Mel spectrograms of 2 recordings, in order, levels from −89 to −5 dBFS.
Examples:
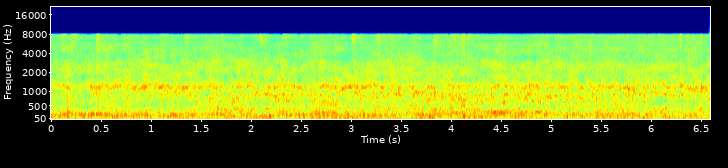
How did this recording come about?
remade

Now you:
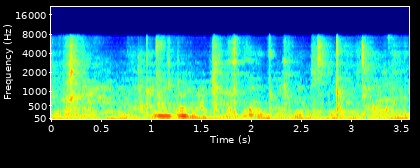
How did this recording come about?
remade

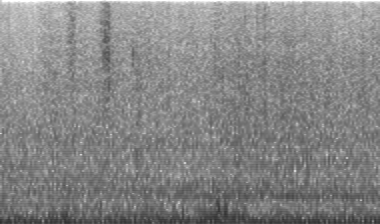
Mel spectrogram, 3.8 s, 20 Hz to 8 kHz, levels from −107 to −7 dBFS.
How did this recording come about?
recorded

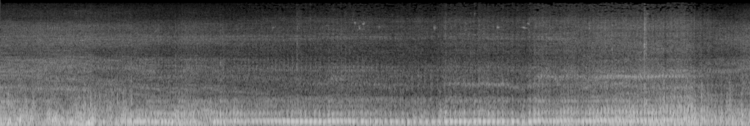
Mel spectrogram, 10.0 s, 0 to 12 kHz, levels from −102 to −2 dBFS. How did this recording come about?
recorded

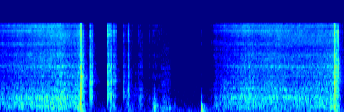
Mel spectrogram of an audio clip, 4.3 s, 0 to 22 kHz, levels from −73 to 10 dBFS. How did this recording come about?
remade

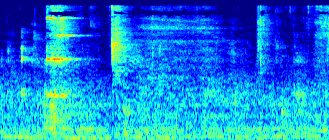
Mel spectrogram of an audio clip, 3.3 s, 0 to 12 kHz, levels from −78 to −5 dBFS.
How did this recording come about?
recorded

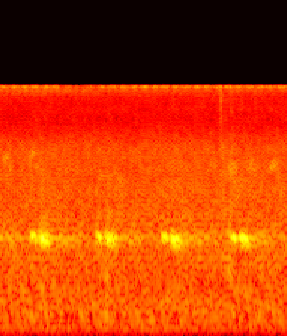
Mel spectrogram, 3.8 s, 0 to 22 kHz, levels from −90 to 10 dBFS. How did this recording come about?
remade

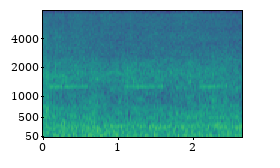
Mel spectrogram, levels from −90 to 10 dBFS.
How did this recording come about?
remade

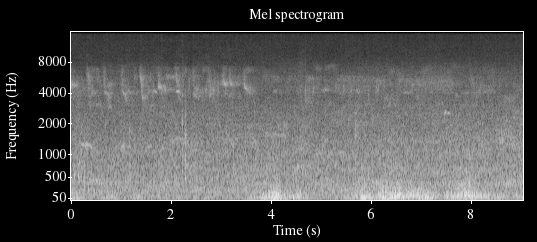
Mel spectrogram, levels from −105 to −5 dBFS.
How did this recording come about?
remade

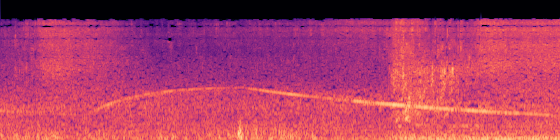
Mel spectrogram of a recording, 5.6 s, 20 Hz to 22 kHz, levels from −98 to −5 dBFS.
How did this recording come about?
recorded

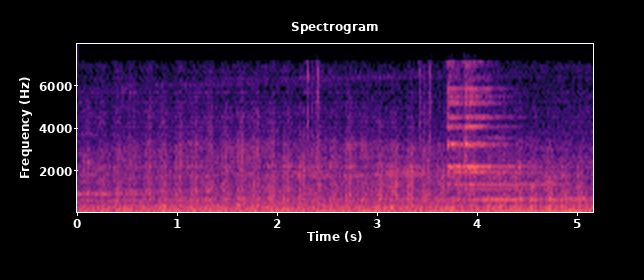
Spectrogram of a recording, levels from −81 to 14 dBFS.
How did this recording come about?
remade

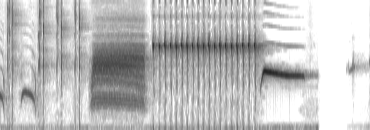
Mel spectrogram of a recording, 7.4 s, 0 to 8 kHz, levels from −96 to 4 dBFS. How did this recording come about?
recorded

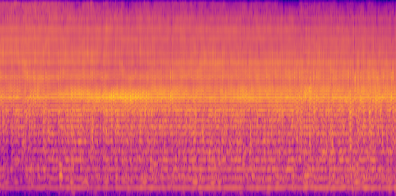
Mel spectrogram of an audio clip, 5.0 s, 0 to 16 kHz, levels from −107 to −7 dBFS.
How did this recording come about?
remade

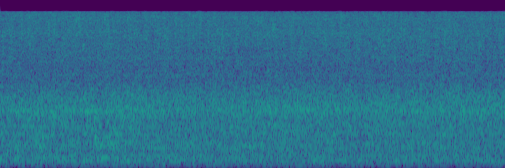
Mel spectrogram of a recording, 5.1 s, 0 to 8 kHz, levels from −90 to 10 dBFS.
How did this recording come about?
recorded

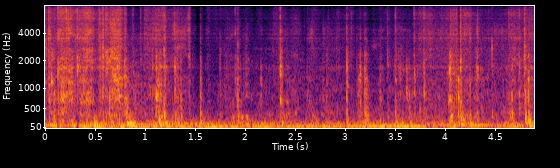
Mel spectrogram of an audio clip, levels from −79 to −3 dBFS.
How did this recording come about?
remade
